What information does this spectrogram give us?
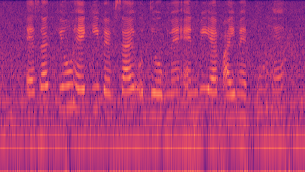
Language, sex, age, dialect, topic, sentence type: Hindi, female, 41-45, Hindustani Malvi Khadi Boli, banking, question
